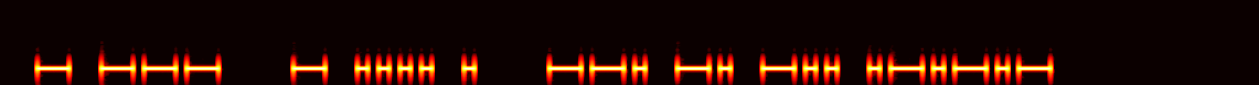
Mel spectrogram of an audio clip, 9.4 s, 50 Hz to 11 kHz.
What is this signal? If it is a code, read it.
Morse code, heard as a keyed tone, about 16 wpm, 700 Hz. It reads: TO THE GND.
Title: Sentences from Top 500 Words and Abbreviations 15wpm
